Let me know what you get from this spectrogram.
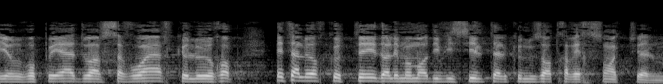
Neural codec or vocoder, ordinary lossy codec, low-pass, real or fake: none; none; none; real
